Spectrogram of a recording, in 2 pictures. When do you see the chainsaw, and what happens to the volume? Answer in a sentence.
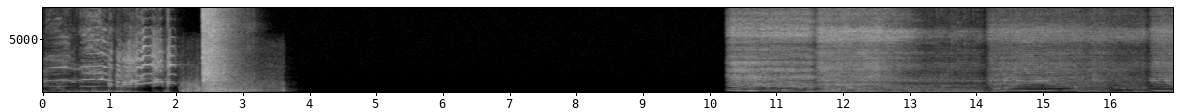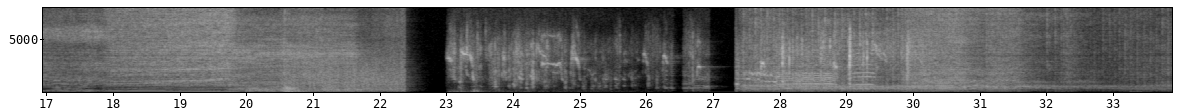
You can hear the chainsaw from 10.2 to 21.7 s, getting quieter then louder; and from 27.4 to 33.8 s, getting quieter.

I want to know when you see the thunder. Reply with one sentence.
You can hear the thunder from 2.0 to 3.6 s and from 20.8 to 22.4 s.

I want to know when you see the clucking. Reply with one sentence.
You can hear the clucking from 0.0 to 2.0 s and from 23.0 to 30.2 s.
